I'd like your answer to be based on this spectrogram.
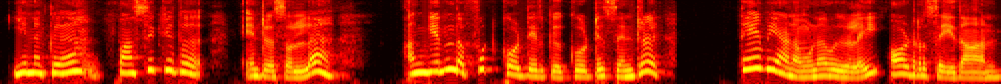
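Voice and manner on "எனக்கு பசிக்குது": put-on childlike whine. A narrator's reading. Childlike woman voiced.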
